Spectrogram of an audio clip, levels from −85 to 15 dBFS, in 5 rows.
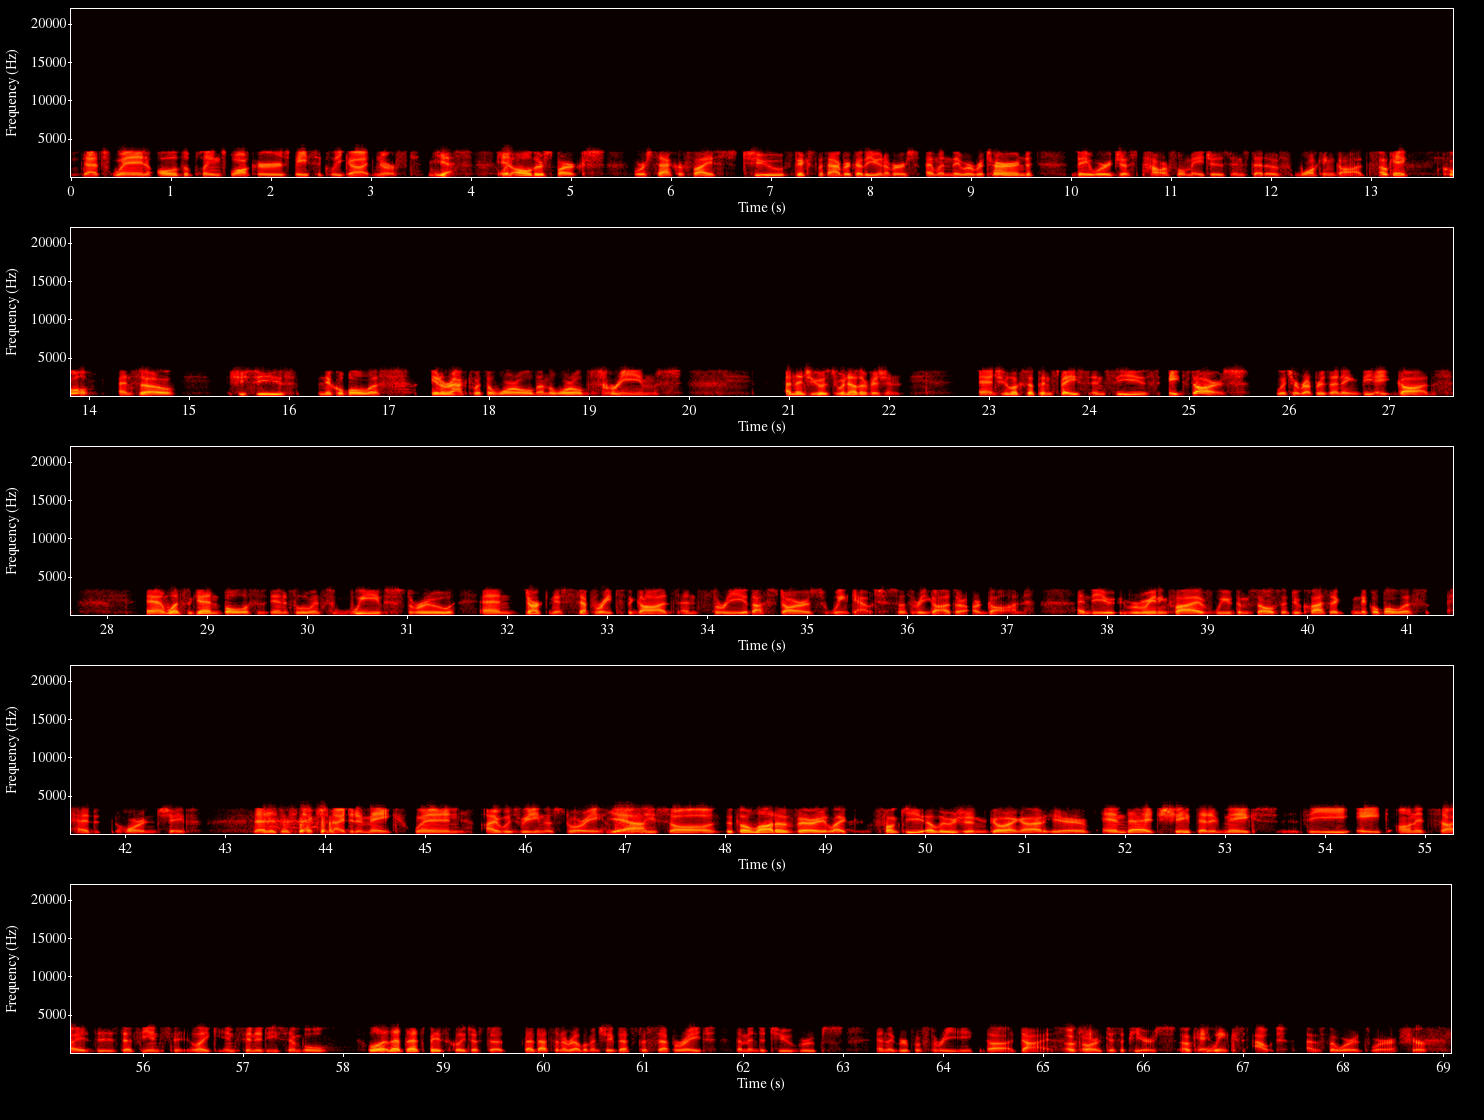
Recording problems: phone-call audio; poor line; nothing above 3.5 kHz

